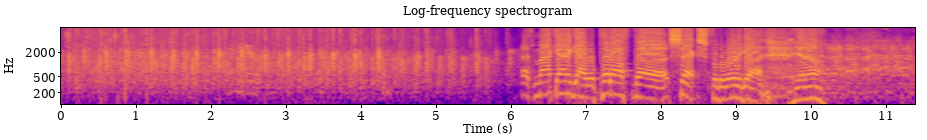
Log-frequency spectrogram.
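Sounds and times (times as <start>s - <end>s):
audience applause welcoming a speaker at a morning gathering in Richland Hills: 0.0s - 6.6s
speech: 6.2s - 10.3s
laughter: 9.2s - 11.3s.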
